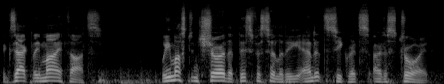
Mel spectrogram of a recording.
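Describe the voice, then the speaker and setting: A man's voice: fairly high pitch, lively intonation, fairly quick, a bit bright, a little hiss or hum. An actor playing a pragmatic male alien military captain in a video game, speaking in a precise, formal manner. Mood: urgent.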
